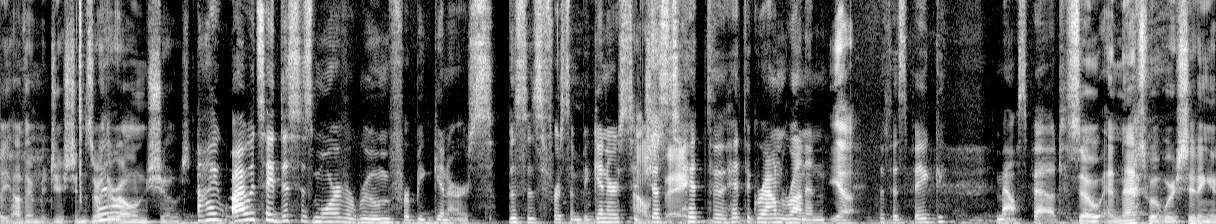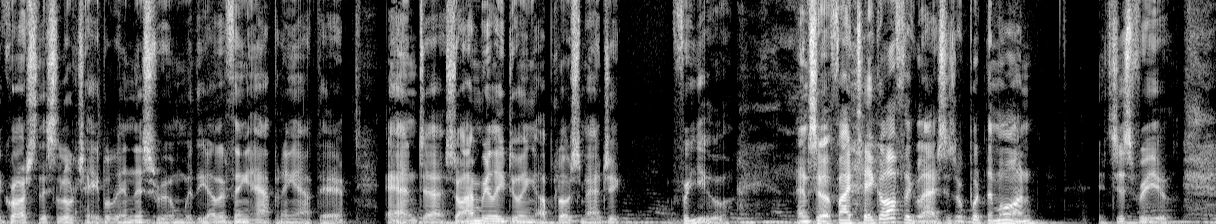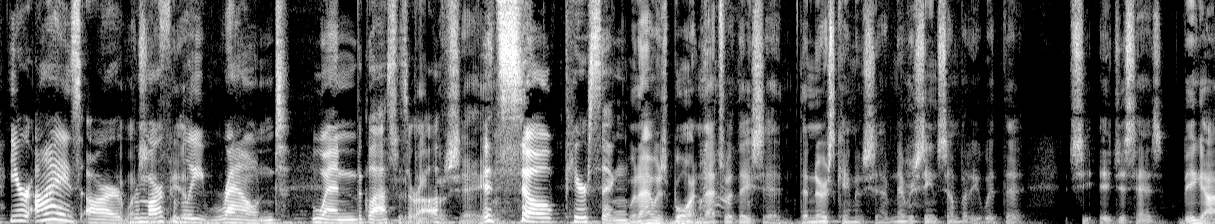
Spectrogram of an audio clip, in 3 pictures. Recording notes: Recorded from deep within LA’s World Famous Magic Castle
